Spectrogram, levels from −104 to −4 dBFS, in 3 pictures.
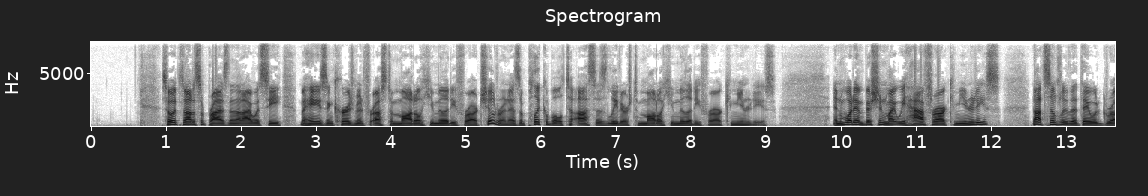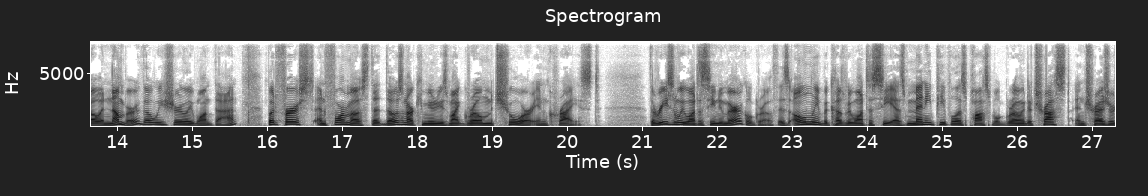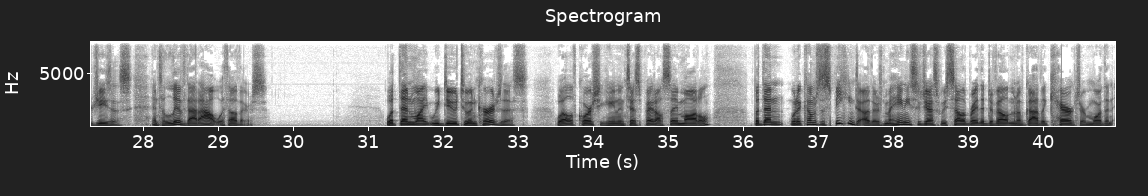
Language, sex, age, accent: English, male, 30-49, American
